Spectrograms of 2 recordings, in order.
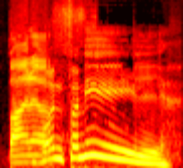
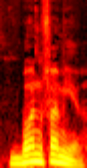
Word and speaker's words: Bonne famille: closed, and called, and once again, here's another pronunciation, Bonne famille. What does it mean? Good family. Good family. Good family. Bonne famille.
